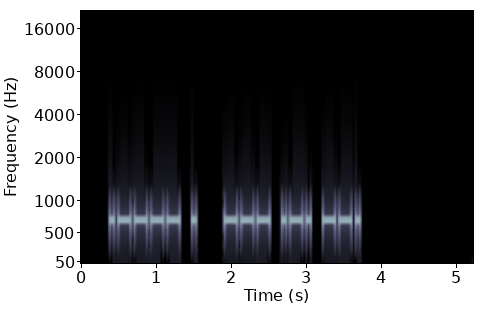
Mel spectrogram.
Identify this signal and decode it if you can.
Morse code, heard as a keyed tone, about 22 wpm, 700 Hz. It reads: 1E ORG
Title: Field Day Exchanges - 22wpm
